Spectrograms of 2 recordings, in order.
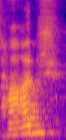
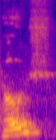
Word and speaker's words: Hoge: House of Jordans uh not pronounced Hodge but hosh um just pissed off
